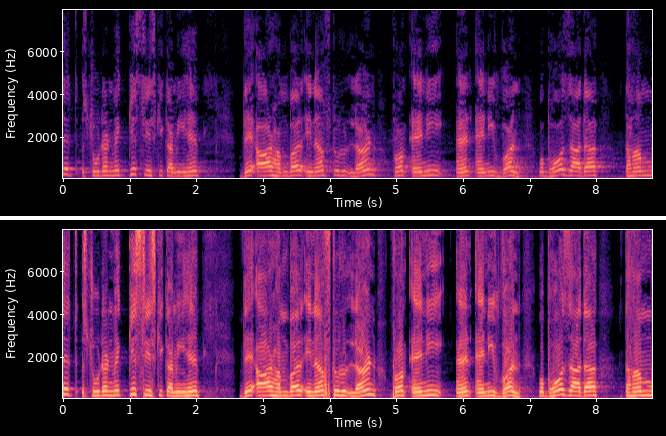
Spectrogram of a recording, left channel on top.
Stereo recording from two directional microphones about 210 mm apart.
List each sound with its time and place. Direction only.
0.0 s speech: 55° right (ahead or behind)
